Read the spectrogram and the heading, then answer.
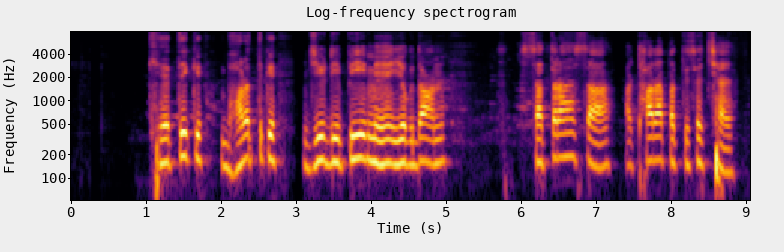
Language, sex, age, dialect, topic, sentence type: Maithili, male, 18-24, Bajjika, agriculture, statement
